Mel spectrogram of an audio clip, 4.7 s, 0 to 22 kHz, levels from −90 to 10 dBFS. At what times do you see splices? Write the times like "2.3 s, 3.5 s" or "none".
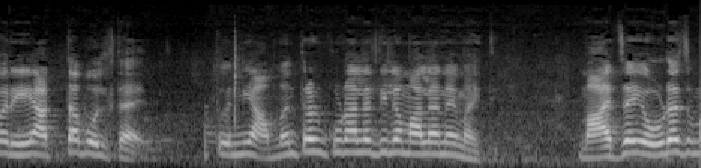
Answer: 1.4 s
